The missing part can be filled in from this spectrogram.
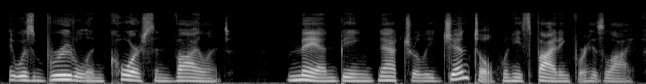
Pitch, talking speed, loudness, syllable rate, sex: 170 Hz, 150 wpm, -19 LUFS, 4.5 syllables/s, female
